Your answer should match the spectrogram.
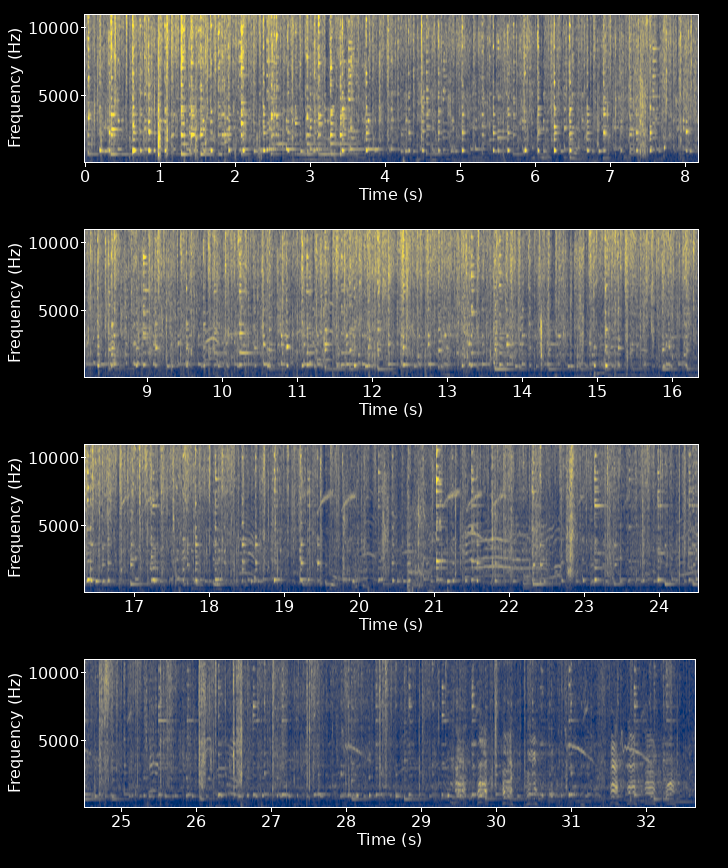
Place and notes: Zongwe, Sinazongwe, Zambia - Cows go home...
returning home from Zongwe FM studio, i've a surprise encounter with a herd of cows being chased home by a boy... i rush to get out a recorder... and just about manage making a recording... though with some handling sounds...
here's a recording at Choma street market, where i discover the bells being sold by a trader...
